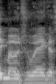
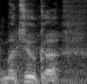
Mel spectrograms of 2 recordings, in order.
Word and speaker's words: Motueka: Yeah, there's a couple ways to say that. I say Motueka, some people are like, Motuka. Motueka. I say Motueka.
